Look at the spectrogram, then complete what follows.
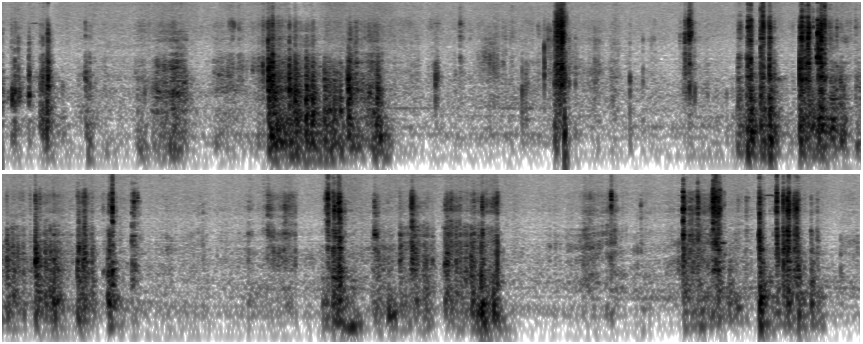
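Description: Hands working the metal hasp latch and small hinged door of a plywood pigeon box: bouts of clicks, knocks and scraping with short quiet gaps between.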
